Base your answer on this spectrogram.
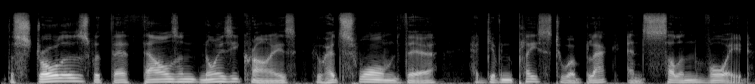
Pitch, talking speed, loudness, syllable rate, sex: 100 Hz, 160 wpm, -20 LUFS, 4.1 syllables/s, male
